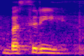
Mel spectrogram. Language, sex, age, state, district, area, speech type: Sindhi, female, 30-45, Maharashtra, Mumbai Suburban, urban, read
